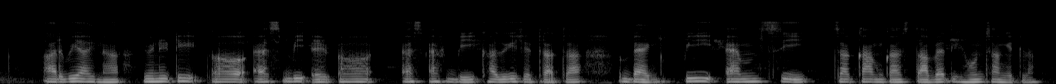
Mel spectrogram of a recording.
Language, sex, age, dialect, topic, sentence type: Marathi, male, 18-24, Southern Konkan, banking, statement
